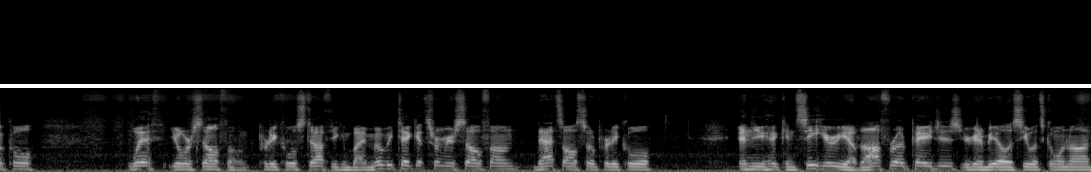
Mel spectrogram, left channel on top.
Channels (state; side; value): silent; left; digital silence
